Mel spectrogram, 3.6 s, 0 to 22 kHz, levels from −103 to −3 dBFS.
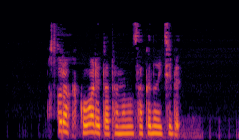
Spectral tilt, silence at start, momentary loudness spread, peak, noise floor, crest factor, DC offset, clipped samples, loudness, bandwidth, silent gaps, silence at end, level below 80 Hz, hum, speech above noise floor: -6 dB/octave; 0.75 s; 10 LU; -16 dBFS; -86 dBFS; 18 dB; under 0.1%; under 0.1%; -32 LUFS; 11.5 kHz; none; 0.9 s; -76 dBFS; none; 55 dB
